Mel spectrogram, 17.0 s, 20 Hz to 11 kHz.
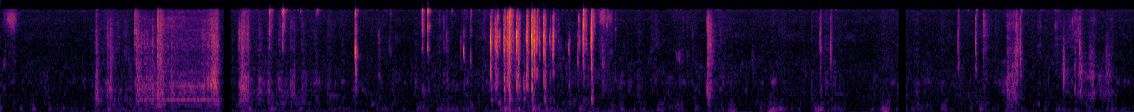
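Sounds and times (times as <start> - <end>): keyboard typing: 4.0 - 9.2.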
